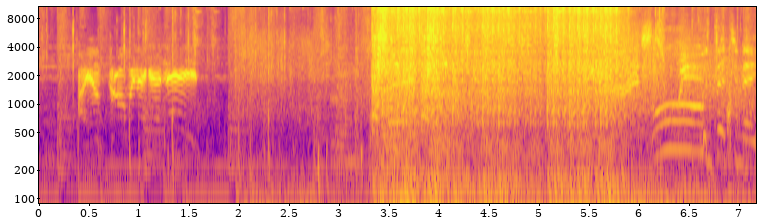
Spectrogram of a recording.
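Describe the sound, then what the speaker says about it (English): A grenade detonates in CS:GO with a sudden loud, broadband blast whose rumble carries on for several seconds, and voices talk before and after it. "Ooh, detonation!"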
